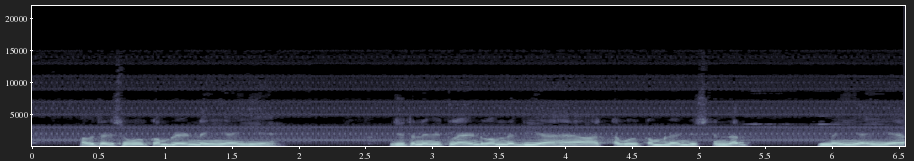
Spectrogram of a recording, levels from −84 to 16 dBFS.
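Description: Timecode bleed runs through the whole clip: linear timecode from an adjacent line has leaked in, its square wave flipping between tones near 1 and 2 kHz, which fits 25-frame code. It sits well below the main sound as a steady chirping warble.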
